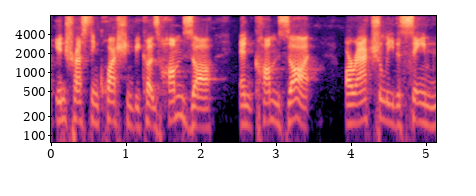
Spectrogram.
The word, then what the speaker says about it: Khamzat: No, he's not, but interesting question because Hamzah and Khamzat are actually the same names, except that Khamzat is just the Chechnyan Russian pronunciation of Hamzah, right?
